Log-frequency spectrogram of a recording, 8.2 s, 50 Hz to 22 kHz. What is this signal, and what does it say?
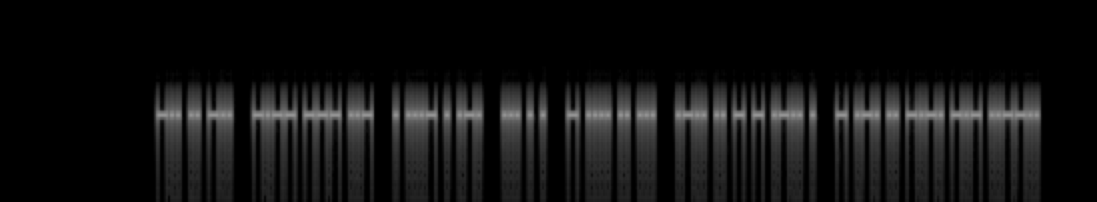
Morse code, heard as a keyed tone, about 50 wpm, 700 Hz. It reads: DID YOU EVER SEE THIS LITTLE TRICK?
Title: Sentences from Top 1500 Words 50wpm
